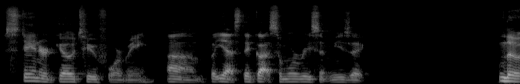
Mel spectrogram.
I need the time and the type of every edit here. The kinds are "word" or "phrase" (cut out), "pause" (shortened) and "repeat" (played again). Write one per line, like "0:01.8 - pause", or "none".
none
